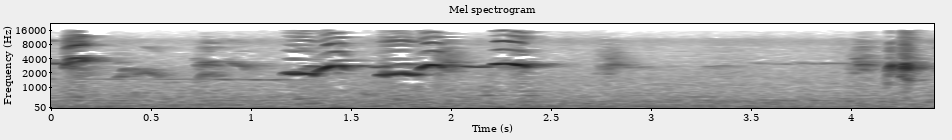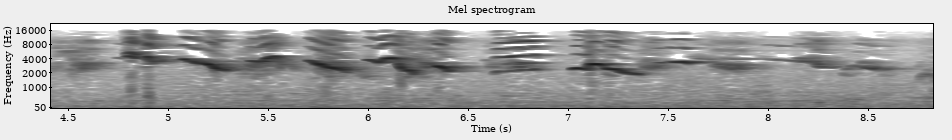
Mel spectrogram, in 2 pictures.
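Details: Oriental magpie-robin song for provoking kacer: a thin whistle and scratchy notes, rich slurred whistled phrases, a short quiet spell, then a dense flowing run of warbled whistles and high chirps.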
